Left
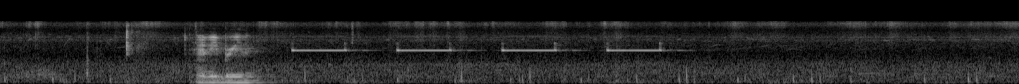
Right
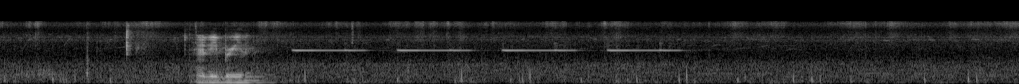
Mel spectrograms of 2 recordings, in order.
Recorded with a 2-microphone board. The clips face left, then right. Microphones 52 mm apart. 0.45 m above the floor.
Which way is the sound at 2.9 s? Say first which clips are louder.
Left 4 dB; 70° left (ahead or behind).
